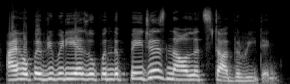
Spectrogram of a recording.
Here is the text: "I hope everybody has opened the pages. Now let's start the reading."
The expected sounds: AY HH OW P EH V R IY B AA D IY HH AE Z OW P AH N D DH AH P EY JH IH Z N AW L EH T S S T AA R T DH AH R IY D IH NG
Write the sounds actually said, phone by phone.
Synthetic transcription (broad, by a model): AY HH OW P EH V R IY B AA D IY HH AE Z OW P AH N D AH P EY JH IH Z N AW L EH T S S T AA R T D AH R IY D IH NG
